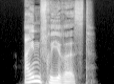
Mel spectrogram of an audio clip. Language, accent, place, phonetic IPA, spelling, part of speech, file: German, Germany, Berlin, [ˈaɪ̯nˌfʁiːʁəst], einfrierest, verb, De-einfrierest.ogg
- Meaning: second-person singular dependent subjunctive I of einfrieren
